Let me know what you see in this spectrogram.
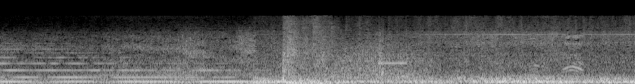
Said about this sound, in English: We landed and the airplane started all shaking and everything, and Arnie's all, we blew a tire off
